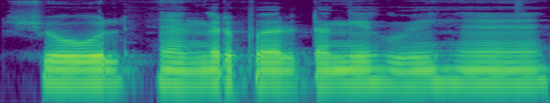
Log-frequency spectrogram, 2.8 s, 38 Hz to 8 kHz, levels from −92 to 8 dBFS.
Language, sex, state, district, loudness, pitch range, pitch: Hindi, male, Punjab, Fazilka, -17 LUFS, 105-110 Hz, 110 Hz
